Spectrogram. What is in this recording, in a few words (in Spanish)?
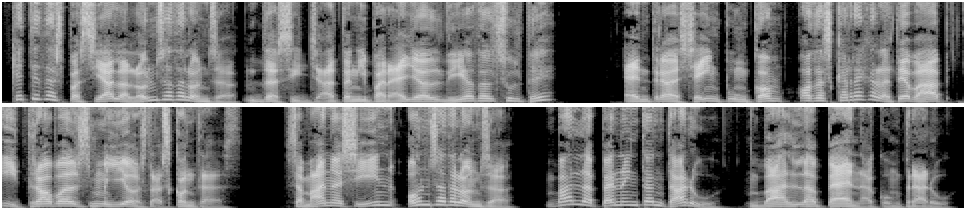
Spot Radio Catalan Interpretado, Radio Spot - Catalan - Ironic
